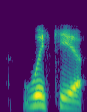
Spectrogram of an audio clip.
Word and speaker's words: Wikia: Wikia is that how they pronounce yeah, it? Yeah, yeah. – Wikia.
